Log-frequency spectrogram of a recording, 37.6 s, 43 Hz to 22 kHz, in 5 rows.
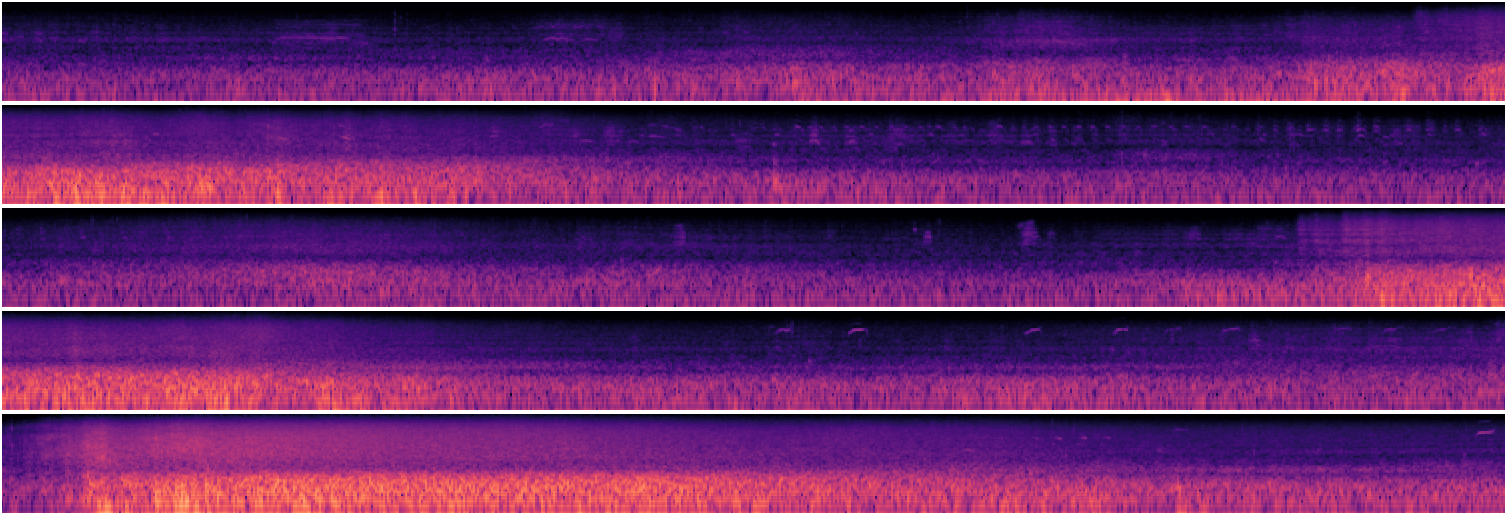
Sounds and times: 1.4s bird calls from rock pipit 1.9s
2.7s bird calls from rock pipit 3.1s
21.5s waves hitting banks of sea weed 37.5s

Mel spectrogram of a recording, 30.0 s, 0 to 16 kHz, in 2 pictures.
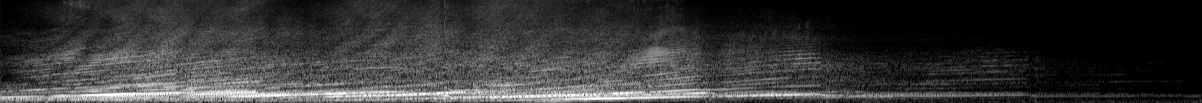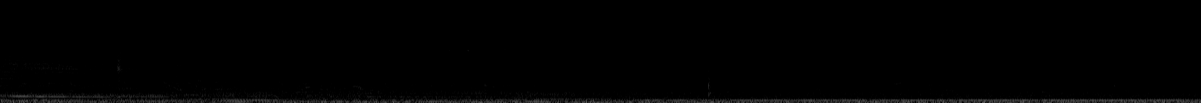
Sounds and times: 0.0s Motorcycle Road Racing 17.3s

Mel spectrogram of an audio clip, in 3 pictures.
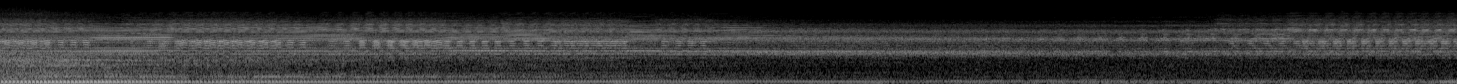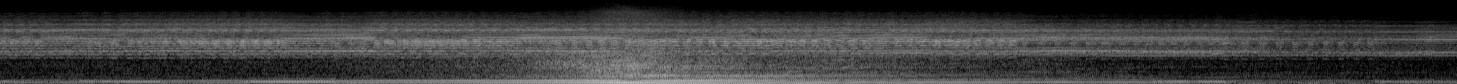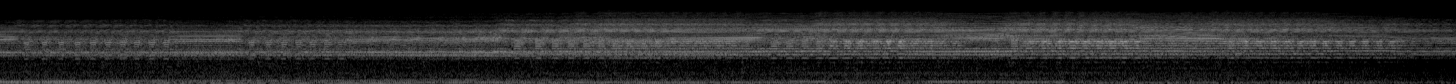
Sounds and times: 0.0s Traffic Sound 11.6s
0.0s Cicadas cry 43.7s
14.4s Traffic Sound 34.4s

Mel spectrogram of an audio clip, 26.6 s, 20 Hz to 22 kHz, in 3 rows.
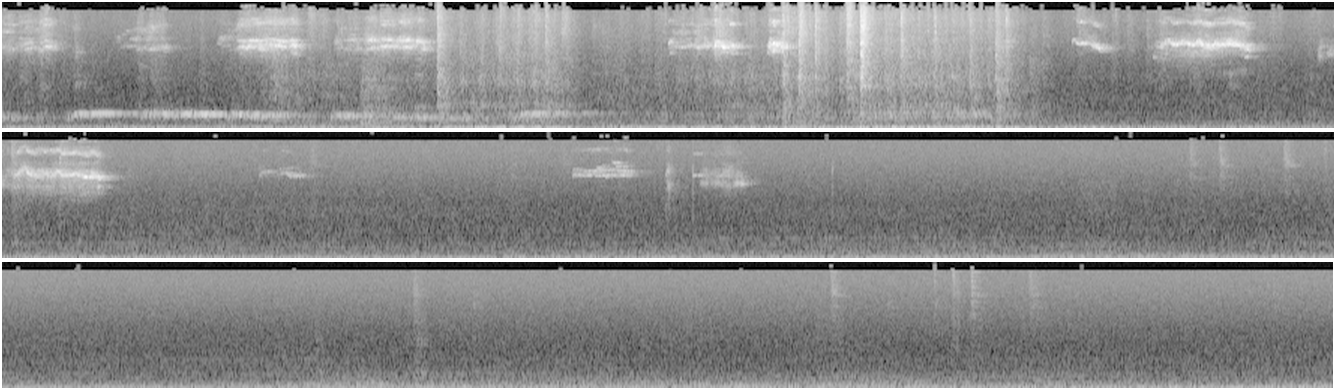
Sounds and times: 0.0s doves shouting 9.7s
0.0s juvenile birds 9.8s

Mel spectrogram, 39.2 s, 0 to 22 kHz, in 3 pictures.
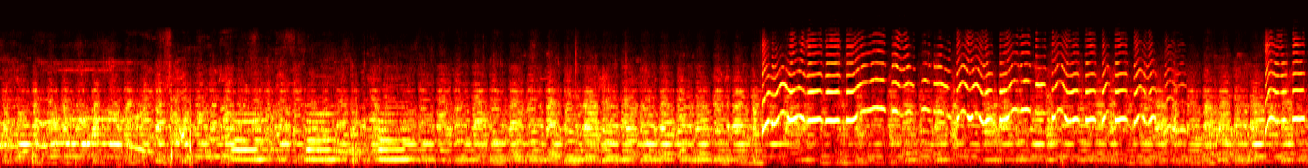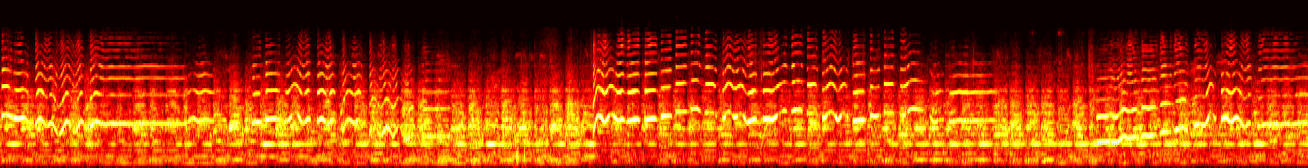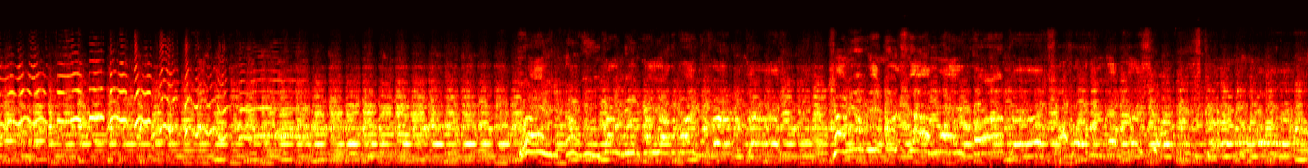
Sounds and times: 0.0s Cello Guy 39.2s

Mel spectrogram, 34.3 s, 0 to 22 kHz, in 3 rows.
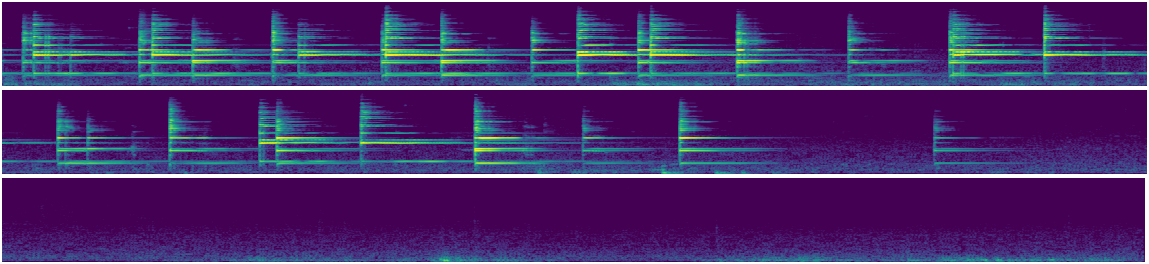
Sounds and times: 0.0s Churchs bells 19.3s
20.8s Churchs bells 21.6s

